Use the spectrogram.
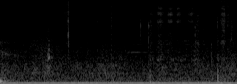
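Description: A pencil tip scratches steadily across paper, writing out English vocabulary words, with short irregular strokes and faint taps over a constant low hum, quiet throughout and with no voices.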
